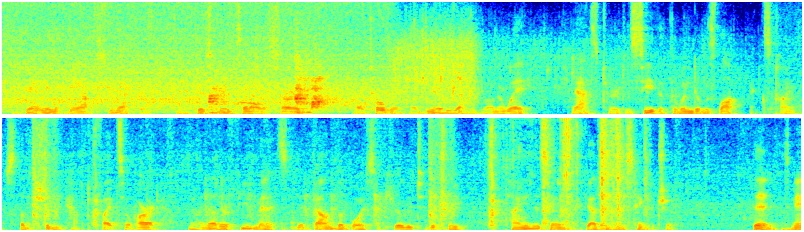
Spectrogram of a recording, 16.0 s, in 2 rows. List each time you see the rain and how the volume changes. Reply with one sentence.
You can hear the rain from 0.0 to 15.9 s, getting quieter.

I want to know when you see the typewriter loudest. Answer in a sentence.
The loudest moment of the typewriter is at 14 seconds.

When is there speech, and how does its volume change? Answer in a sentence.
You can hear the speech from 0.1 to 14.9 s, at a steady volume; and briefly from 15.5 to 15.9 s.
